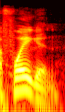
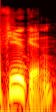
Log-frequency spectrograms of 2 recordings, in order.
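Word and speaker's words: Fuegan: Yeah. Fuean. Um I hear a lot of people say Fugan.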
